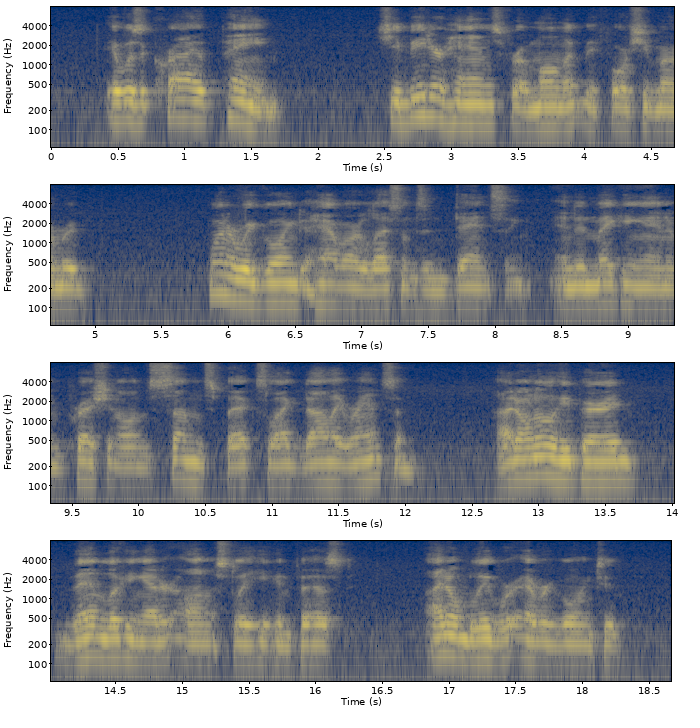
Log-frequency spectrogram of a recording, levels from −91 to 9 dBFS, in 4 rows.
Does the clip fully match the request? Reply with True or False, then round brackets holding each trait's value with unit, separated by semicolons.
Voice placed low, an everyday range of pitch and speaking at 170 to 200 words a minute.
True (115 Hz; 3.7 semitones; 180 wpm)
